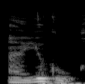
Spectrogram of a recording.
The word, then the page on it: yogourt: [œ̃ jo.guʁ]; Canada (Lac-Saint-Jean)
